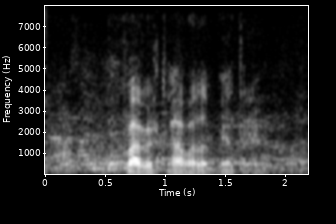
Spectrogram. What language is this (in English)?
Icelandic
